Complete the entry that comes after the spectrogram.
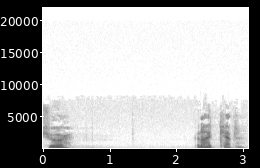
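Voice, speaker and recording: A man's voice: deep voice, very slow, slightly rough, no echo, faint music behind, exaggerated voice. An American actor in a 1950s radio drama playing an earnest, skeptical expedition crewman, plain-spoken and argumentative. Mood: anxious, pleading. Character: earnest, skeptical male subordinate on space expedition. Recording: muffled, dry vintage radio recording.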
